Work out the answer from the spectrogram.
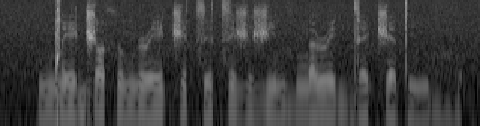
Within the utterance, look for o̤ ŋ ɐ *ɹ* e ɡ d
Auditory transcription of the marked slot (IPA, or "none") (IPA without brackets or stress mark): ɹ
